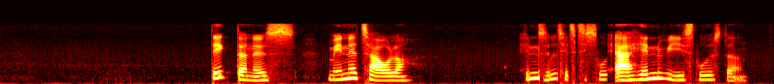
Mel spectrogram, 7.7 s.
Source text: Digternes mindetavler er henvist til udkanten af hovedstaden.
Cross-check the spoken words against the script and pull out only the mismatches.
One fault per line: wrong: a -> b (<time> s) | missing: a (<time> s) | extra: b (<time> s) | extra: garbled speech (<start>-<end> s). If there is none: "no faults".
extra: garbled speech (5.2-6.1 s)
missing: til udkanten af (7.0 s)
